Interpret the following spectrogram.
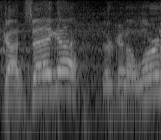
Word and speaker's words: Gonzaga: we can't play with this isn't Cinderella it's pronounced gona they're going to learn how to pronounce it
